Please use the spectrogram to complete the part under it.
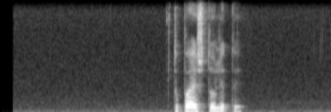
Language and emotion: Russian, angry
